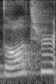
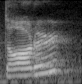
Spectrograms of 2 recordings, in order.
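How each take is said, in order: First: The t is a clear t sound. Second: The t is a soft d-like flap. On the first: "I think it's the British pronunciation" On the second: "the American pronunciation"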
